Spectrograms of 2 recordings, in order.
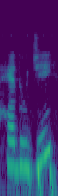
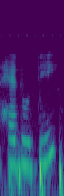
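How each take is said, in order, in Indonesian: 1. Konsonan terakhir terdengar seperti j. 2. Konsonan terakhir terdengar seperti d. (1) "ada heduji" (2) "bukan hedudi"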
